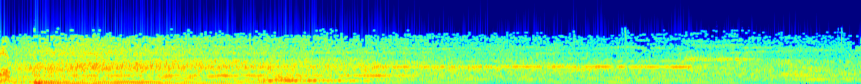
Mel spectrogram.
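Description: Background music of sustained held chords, with a deep rumble under them for the first two seconds or so; the sound slowly fades down.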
